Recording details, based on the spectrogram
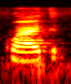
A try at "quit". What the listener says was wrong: No, it's not quite. It's quit.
